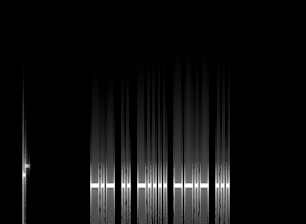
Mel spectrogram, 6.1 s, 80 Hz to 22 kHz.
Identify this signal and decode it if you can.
Morse code, heard as a keyed tone, about 23 wpm, 700 Hz. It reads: KI6QS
